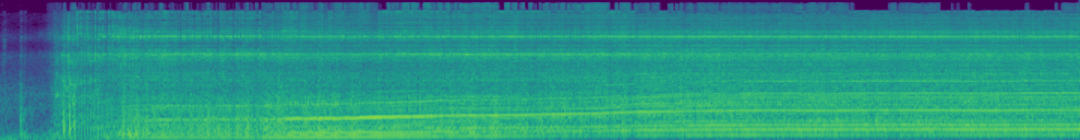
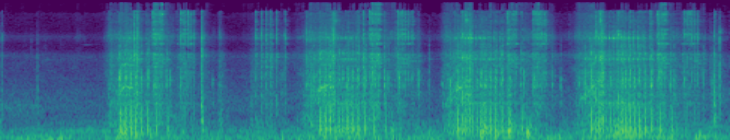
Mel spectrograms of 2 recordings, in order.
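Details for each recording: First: Two-stroke leaf blower, restarted: snaps to life and settles into a steady, even high-pitched drone with a clean rising pitch on throttle; pretty good power, normal running. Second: Handheld two-stroke blower, cold start after priming with the purge bulb, on full choke: it fires in short raspy bursts, surges and dies. It ran better the day before; the owner suspects the carburetor and plans to disassemble it.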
